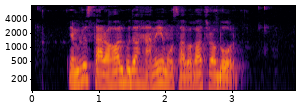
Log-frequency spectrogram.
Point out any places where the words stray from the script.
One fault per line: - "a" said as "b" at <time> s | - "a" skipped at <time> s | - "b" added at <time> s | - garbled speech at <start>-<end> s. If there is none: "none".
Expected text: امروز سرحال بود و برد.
- "همهی مسابقات را" added at 1.6 s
